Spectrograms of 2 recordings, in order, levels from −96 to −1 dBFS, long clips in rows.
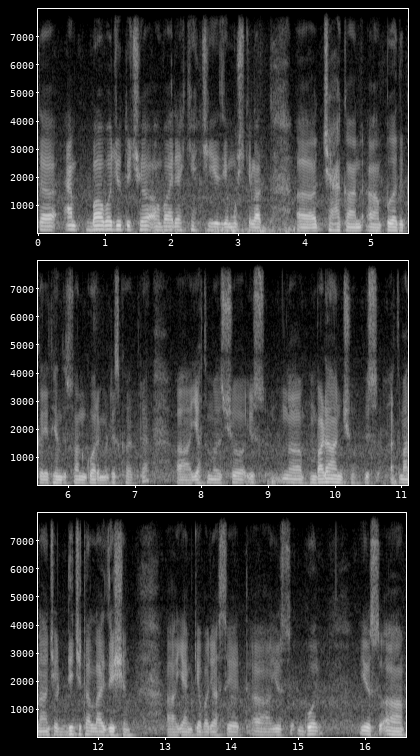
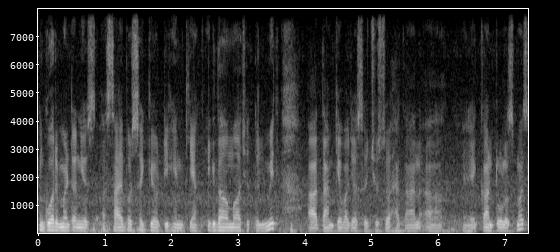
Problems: constant background noise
